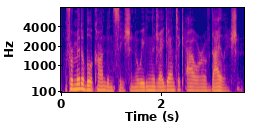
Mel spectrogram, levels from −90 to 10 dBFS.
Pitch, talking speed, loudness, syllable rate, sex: 130 Hz, 145 wpm, -18 LUFS, 6.1 syllables/s, male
